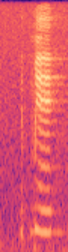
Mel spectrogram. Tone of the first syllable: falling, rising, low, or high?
high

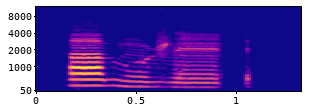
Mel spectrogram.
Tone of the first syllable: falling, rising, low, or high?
high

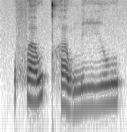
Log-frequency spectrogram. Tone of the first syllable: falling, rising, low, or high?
rising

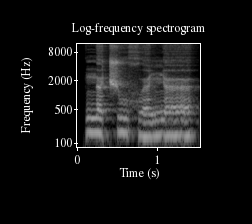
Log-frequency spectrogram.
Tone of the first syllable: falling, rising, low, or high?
high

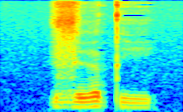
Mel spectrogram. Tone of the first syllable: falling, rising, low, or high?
rising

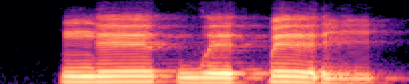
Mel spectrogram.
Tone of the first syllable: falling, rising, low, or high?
high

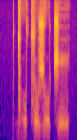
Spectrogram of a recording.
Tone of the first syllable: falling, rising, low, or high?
low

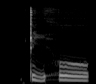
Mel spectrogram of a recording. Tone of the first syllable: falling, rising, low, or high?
low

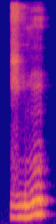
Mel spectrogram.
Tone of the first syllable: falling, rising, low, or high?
low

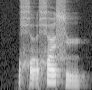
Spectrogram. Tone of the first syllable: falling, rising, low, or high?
high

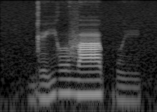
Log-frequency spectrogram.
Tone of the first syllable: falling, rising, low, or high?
low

